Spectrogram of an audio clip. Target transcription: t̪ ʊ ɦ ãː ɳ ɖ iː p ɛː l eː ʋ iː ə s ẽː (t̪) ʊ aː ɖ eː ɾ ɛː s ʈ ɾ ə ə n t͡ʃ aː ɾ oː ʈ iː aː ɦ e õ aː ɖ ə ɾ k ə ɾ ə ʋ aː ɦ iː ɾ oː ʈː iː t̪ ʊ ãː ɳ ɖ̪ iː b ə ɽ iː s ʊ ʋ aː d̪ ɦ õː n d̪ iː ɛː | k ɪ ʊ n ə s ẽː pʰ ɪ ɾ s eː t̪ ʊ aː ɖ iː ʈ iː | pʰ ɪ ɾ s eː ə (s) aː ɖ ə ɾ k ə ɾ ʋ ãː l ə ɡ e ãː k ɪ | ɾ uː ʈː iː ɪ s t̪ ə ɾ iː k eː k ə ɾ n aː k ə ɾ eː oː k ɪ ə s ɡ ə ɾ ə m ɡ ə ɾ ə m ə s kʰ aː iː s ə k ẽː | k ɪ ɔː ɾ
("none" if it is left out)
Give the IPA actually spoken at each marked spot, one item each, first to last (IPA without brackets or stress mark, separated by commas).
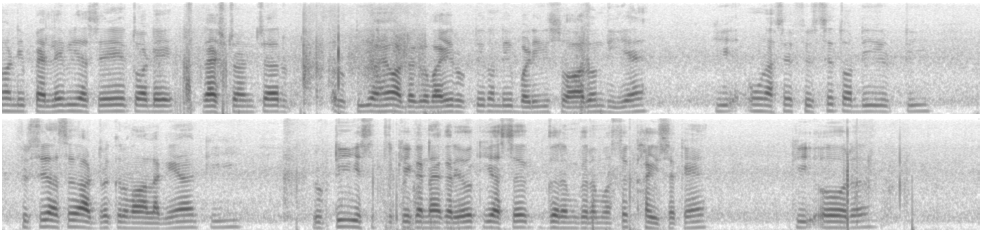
t̪, s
